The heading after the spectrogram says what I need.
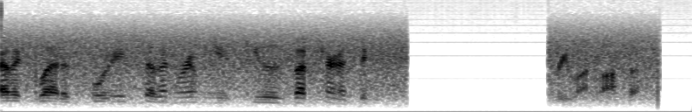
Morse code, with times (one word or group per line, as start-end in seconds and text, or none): none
